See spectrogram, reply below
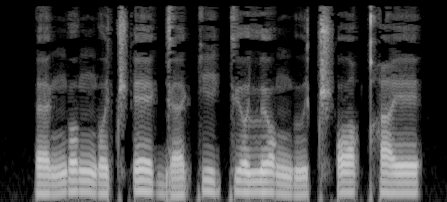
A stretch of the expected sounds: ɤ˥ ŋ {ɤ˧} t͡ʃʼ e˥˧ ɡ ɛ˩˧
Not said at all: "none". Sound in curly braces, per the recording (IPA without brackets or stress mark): ɤ˧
